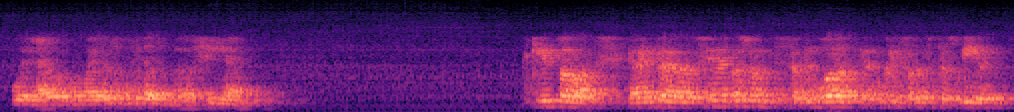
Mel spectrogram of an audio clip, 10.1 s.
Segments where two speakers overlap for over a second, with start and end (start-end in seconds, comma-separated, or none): none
